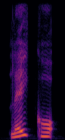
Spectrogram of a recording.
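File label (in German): "reiko", japanische Mädchennamen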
